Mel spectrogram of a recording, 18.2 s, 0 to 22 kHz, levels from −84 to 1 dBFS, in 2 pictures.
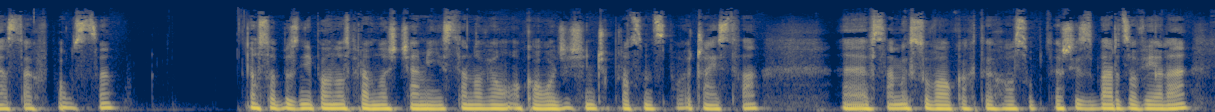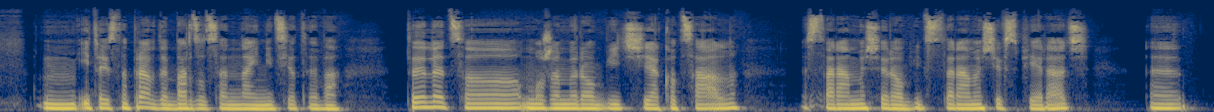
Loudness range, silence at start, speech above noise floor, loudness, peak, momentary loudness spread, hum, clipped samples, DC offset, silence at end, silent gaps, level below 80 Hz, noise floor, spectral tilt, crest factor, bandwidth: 2 LU; 0 s; 48 dB; -15 LUFS; -2 dBFS; 5 LU; none; under 0.1%; under 0.1%; 0.2 s; none; -50 dBFS; -63 dBFS; -4.5 dB/octave; 14 dB; 14.5 kHz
